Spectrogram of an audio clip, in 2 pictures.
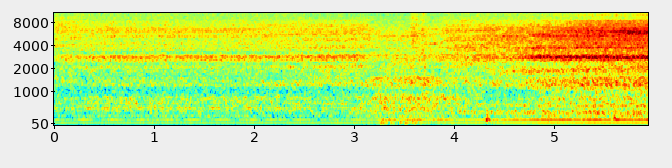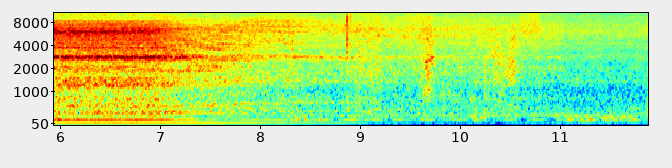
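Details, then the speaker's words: Owner's own Xbox Series X as reference, same disc: low steady hum with soft whir swelling as the disc spins up, no grinding or rattle; healthy drive, owner thinks it slightly quieter than the repaired console. "think mine is a little bit quieter"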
